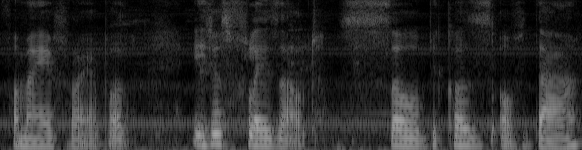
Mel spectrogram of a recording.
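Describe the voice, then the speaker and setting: A woman is soft-spoken. Noticeable background noise runs behind her. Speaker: home cooking vlogger. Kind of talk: casual product demonstration. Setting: home kitchen, handheld camera.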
